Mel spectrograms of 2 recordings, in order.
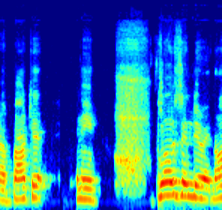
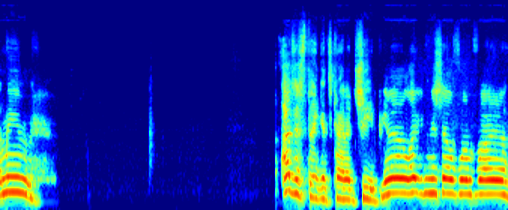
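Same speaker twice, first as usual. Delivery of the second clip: faintly jealous tone, pitched much higher; 6 semitones higher than usual. Narrating a scene, voicing Siegfried as he tells the listener this, with a hint of jealousy. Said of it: "a hint of jealousy in Siegfried's voice".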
